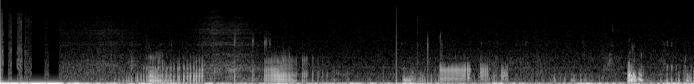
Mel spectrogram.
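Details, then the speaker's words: At the end of day one of a 7-day fast, after licking brown sugar: low gurgling, rumbling bursts from the belly in several short runs after a handling thump; empty-stomach borborygmi. ""A la fin du premier jour, j'enregistrerai mes bruits de ventre". "Quand j'ai léché la cassonade tout à l'heure, mon estomac a gémit bruyamment.""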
